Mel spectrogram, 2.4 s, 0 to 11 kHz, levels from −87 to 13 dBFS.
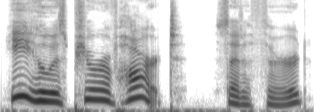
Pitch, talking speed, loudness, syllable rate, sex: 230 Hz, 225 wpm, -17 LUFS, 4.3 syllables/s, female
